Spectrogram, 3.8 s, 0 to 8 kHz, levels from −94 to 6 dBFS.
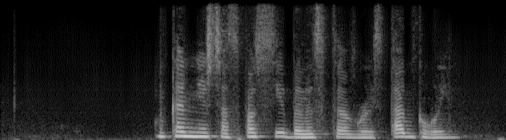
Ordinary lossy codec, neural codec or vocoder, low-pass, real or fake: none; codec, 16 kHz, 0.5 kbps, X-Codec, HuBERT features, trained on general audio; none; fake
